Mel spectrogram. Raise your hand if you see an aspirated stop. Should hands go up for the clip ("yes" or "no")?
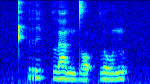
yes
